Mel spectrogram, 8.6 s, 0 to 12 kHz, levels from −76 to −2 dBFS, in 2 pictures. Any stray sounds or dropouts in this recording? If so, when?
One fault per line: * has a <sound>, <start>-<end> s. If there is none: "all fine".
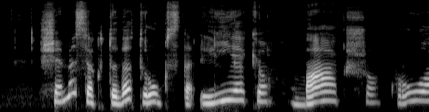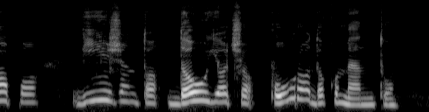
all fine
